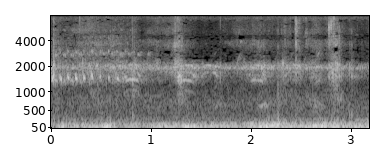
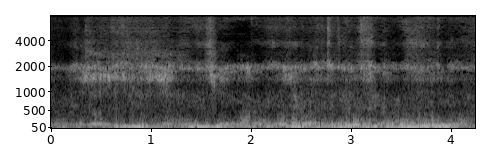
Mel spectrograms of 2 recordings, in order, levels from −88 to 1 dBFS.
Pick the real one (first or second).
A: first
